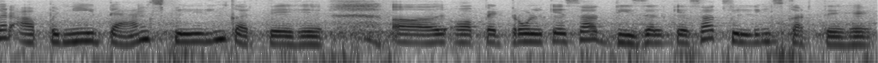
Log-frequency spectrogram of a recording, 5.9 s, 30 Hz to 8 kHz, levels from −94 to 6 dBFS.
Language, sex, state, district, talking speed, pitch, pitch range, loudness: Hindi, female, Chhattisgarh, Bastar, 175 wpm, 195 Hz, 185-210 Hz, -12 LUFS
